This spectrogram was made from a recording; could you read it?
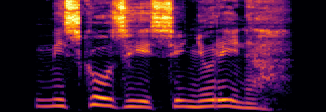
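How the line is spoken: Panting. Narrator (Italian): ansimò

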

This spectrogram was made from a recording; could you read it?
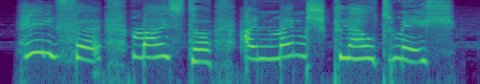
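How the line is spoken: Magic harp screaming. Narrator (German): Die magische Harfe schrie

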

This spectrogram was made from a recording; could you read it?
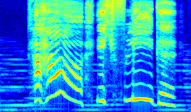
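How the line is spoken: Laughing. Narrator (German): lachte sie

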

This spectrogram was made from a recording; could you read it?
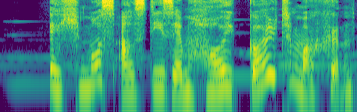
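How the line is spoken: Sighing. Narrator (German): seufzte Sophie

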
